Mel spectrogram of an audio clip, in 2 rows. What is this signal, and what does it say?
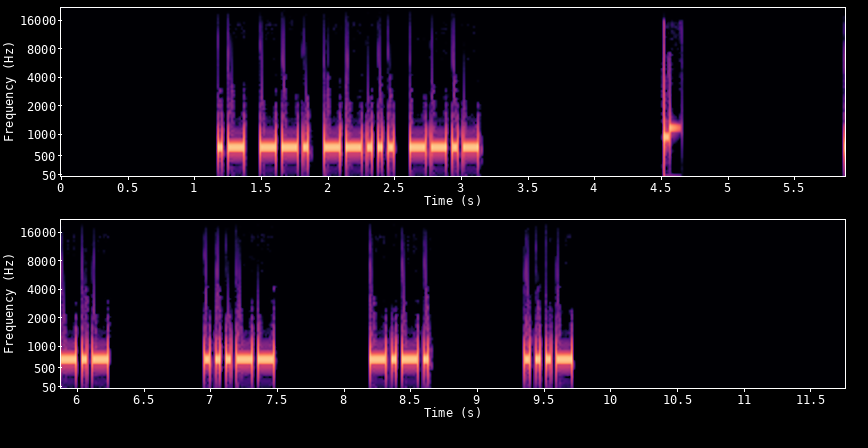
Morse code, heard as a keyed tone, about 30 wpm, spaced as for 15 wpm, 700 Hz. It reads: AG7Q K3CV
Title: USA Call Signs - 4 Characters - 6x Character Spacing - 30wpm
